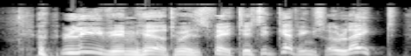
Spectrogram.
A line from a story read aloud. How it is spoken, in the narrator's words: exclaimed in a fright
